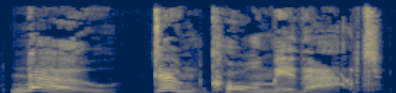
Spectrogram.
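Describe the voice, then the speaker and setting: Storybook villain, played by a woman: frail, unhinged, vengeful man, snarling in breathy rushes, dry close sound. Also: sits high, wildly swooping pitch, a bit bright, no echo, voice pushed up, heavily acted. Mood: anguished, bitter. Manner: snarling, furious breathy rush. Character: deranged, bitter, frail man bent on revenge.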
